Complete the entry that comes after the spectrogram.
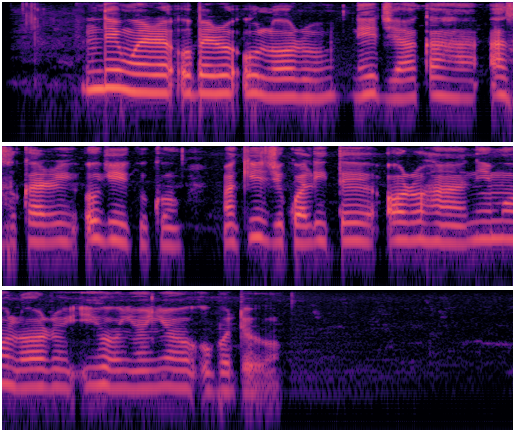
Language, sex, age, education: Igbo, female, 15-29, tertiary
